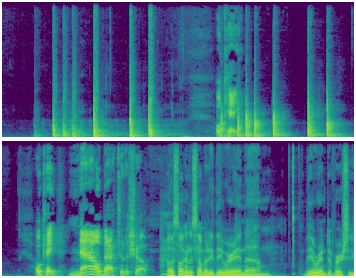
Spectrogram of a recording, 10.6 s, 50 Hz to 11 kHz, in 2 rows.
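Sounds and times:
secret knock pattern on a door: 0:00.5 - 0:02.5, 0:03.2 - 0:05.2
speech: 0:03.2 - 0:03.9, 0:05.8 - 0:10.5.

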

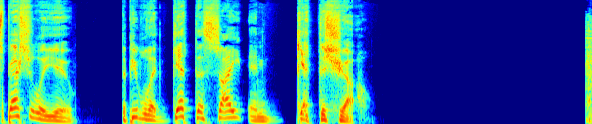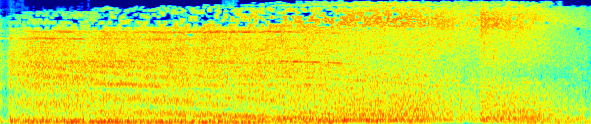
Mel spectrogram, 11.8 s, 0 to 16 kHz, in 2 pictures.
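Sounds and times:
speech: 0:00.0 - 0:03.7
airplane taking off with engine roar and high whine: 0:05.9 - 0:11.8.

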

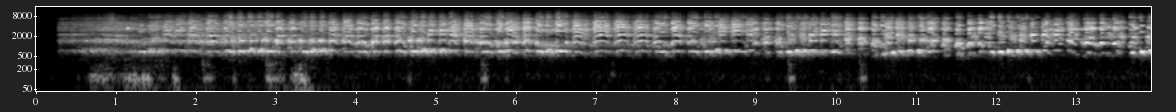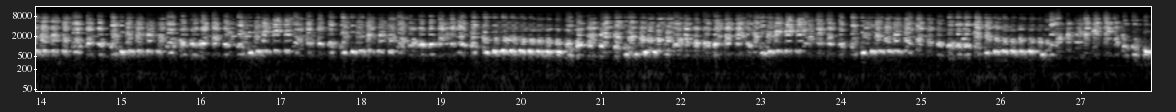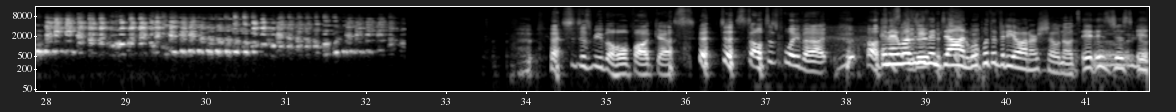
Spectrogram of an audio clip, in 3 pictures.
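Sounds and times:
two kookaburras cackling in a duet on a balcony in Australia: 0:00.3 - 0:32.5, 0:35.8 - 0:41.7
speech: 0:34.6 - 0:41.7.

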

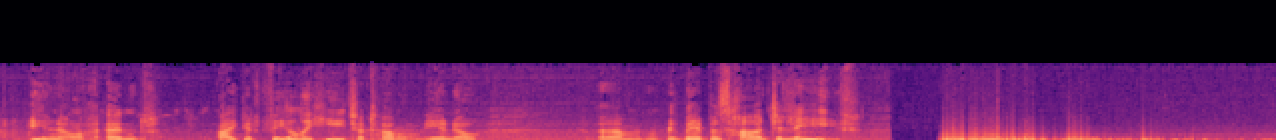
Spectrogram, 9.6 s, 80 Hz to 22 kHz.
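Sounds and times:
speech: 0:00.2 - 0:03.8, 0:04.5 - 0:07.2
strong wind gusts of up to 40 kilometres an hour at a wildfire: 0:07.0 - 0:09.5.

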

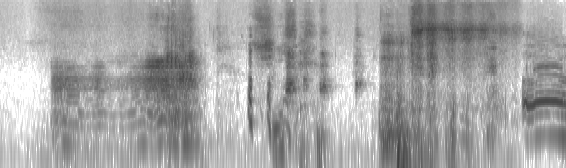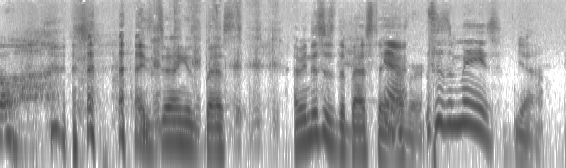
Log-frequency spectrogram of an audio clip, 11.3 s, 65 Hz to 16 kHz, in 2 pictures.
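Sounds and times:
speech: 0:00.5 - 0:01.5, 0:02.5 - 0:03.3, 0:05.3 - 0:11.2
fart: 0:00.5 - 0:02.1
laughter: 0:02.5 - 0:05.2, 0:06.1 - 0:09.6.

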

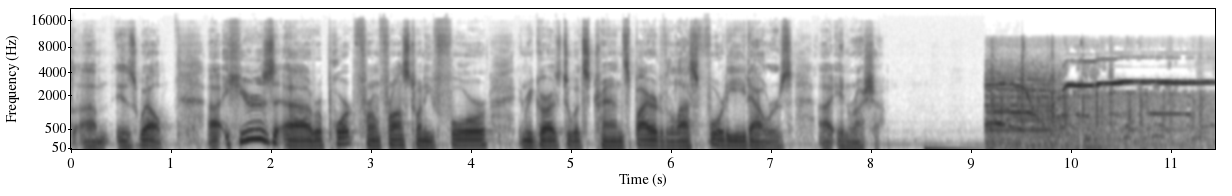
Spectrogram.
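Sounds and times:
speech: 0:00.0 - 0:08.2
crowd of residents cheering and applauding in Rostov-on-Don Russia: 0:09.1 - 0:11.4.

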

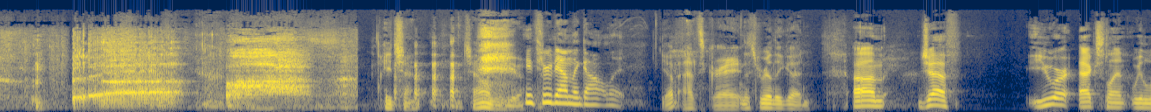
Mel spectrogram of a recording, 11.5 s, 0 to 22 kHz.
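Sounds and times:
loud raspy fart: 0:00.2 - 0:03.1
speech: 0:03.8 - 0:09.6, 0:10.3 - 0:11.5.

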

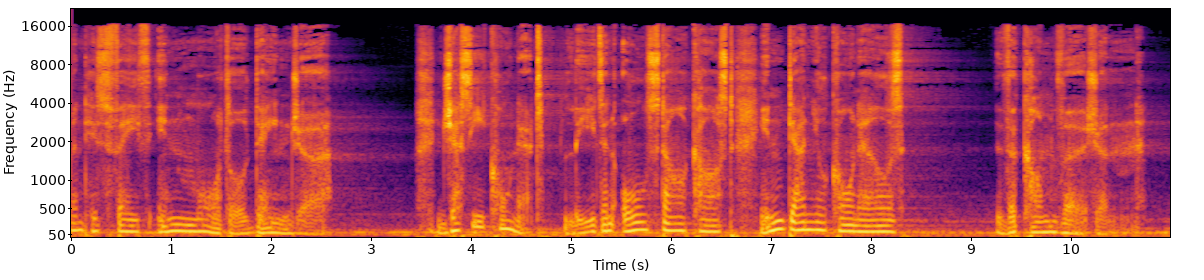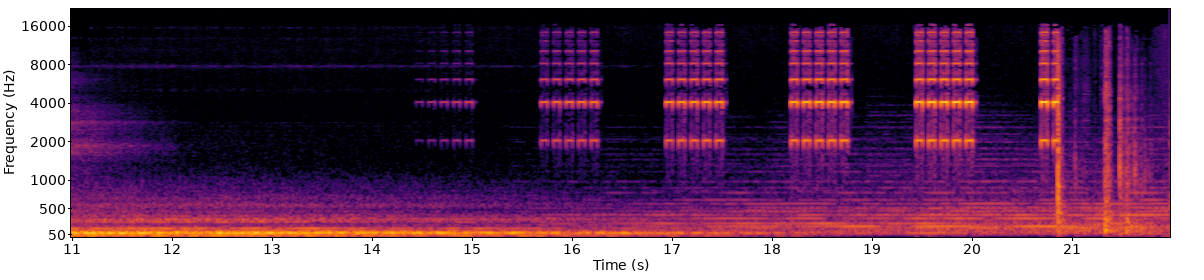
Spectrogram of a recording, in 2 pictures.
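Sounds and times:
speech: 0:00.0 - 0:02.7, 0:03.5 - 0:08.4, 0:09.2 - 0:10.8
low rumbling background: 0:00.0 - 0:19.3
alarm clock beeping high-pitched tones: 0:15.7 - 0:16.4, 0:17.0 - 0:17.6, 0:18.2 - 0:21.1.

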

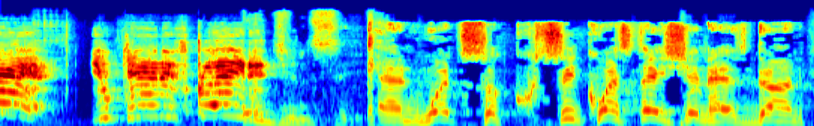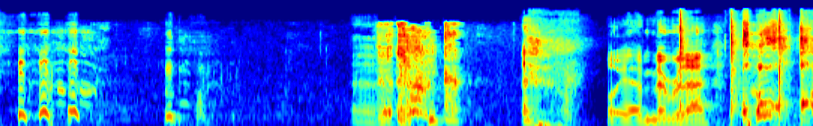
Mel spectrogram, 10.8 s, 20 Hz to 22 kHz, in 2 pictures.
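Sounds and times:
speech: 0:00.6 - 0:06.9, 0:07.8 - 0:10.8
man coughing hoarsely: 0:07.8 - 0:09.4, 0:10.3 - 0:10.8.

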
